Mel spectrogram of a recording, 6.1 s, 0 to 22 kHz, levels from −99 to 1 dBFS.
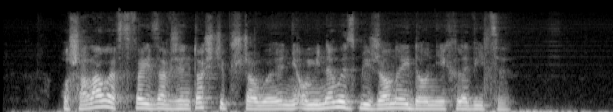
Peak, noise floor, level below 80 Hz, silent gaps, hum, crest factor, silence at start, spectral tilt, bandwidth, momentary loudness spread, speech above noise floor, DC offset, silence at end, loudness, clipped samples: -4 dBFS; -55 dBFS; -46 dBFS; none; none; 14 dB; 0.6 s; -8.5 dB/octave; 13 kHz; 10 LU; 38 dB; under 0.1%; 0.45 s; -18 LUFS; under 0.1%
